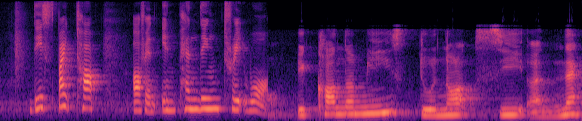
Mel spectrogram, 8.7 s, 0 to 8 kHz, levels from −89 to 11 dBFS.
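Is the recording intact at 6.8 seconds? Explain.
No, at 6.8 s the speech is deep and dragging, because a section at the wrong speed runs from 4.02 s to the end. It plays at 0.518 times normal speed, which drops the pitch by roughly ten semitones, likely from playback against the wrong clock.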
